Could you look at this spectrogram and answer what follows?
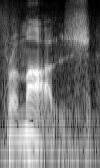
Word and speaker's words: fromage: And this time, he may be going for a slightly different brand of formage. Yes. That is how you say it, yes? Fromage. With a terrible accent, of course.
